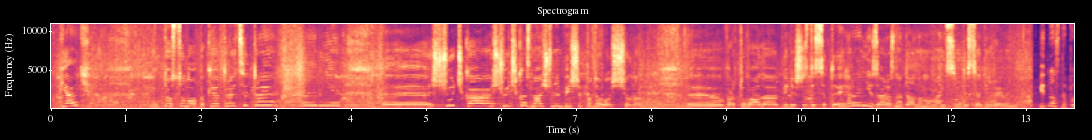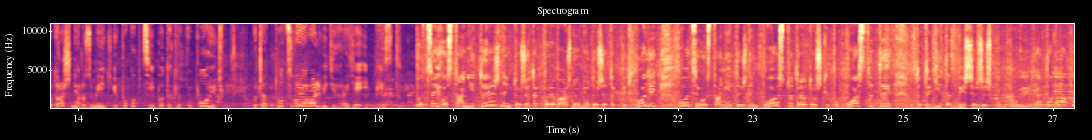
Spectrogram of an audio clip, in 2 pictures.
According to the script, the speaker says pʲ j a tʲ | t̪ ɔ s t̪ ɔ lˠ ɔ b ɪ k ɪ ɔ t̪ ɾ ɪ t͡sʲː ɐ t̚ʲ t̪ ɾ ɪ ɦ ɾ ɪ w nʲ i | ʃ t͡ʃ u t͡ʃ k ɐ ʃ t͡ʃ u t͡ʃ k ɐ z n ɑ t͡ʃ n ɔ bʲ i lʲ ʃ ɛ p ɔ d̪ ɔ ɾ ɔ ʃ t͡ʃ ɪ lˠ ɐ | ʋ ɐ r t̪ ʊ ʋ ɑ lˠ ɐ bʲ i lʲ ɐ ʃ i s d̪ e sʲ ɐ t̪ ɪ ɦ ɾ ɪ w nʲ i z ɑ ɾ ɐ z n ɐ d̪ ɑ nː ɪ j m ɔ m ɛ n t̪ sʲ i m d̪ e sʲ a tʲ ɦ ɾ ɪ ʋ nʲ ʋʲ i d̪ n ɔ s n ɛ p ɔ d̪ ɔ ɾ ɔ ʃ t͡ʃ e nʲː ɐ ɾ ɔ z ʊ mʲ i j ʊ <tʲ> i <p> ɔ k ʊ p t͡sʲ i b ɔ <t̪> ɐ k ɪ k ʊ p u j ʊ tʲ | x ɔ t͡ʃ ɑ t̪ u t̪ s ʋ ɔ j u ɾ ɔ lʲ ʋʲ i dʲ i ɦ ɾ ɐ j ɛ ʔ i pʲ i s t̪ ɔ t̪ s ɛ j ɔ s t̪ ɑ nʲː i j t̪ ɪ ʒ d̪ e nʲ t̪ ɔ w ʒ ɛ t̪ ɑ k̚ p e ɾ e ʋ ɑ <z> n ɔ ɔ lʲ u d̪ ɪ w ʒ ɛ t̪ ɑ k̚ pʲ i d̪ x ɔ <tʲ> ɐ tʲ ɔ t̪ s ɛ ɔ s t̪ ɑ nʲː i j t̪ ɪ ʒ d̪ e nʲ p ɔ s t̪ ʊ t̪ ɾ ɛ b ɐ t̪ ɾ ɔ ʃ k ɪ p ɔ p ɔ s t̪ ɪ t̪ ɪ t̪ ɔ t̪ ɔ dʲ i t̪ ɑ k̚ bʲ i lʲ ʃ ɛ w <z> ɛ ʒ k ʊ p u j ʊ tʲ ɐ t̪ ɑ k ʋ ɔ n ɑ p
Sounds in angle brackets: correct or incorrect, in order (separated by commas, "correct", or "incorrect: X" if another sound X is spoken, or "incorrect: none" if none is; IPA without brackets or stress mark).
correct, correct, correct, incorrect: ʒ, incorrect: dʲ, incorrect: ʒ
